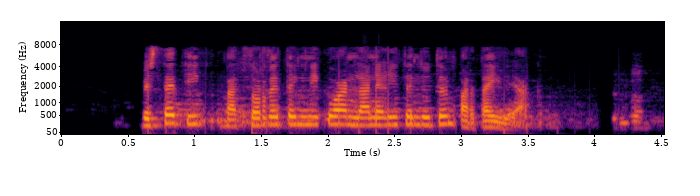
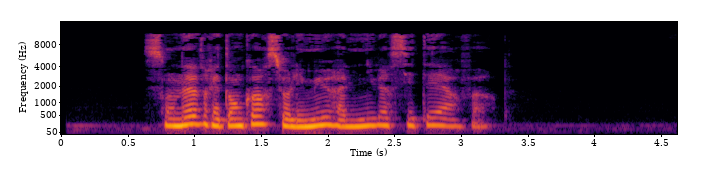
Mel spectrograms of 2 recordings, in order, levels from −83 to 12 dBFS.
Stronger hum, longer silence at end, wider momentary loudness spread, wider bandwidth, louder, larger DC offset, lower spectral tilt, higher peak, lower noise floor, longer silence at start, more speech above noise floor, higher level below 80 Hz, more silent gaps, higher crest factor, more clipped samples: neither; second, 0.15 s vs 1.4 s; second, 10 LU vs 17 LU; second, 8 kHz vs 11.5 kHz; about the same, -15 LUFS vs -15 LUFS; neither; second, -4.5 dB/octave vs -6 dB/octave; about the same, 0 dBFS vs -2 dBFS; first, -64 dBFS vs -59 dBFS; about the same, 0.6 s vs 0.65 s; first, 50 dB vs 44 dB; about the same, -54 dBFS vs -54 dBFS; neither; about the same, 16 dB vs 14 dB; neither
